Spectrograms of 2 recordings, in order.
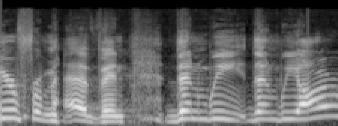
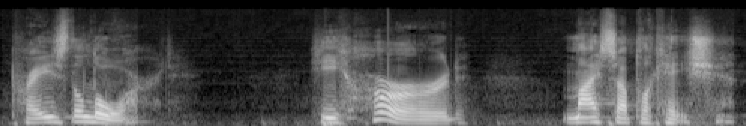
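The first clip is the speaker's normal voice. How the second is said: hushed reverent praise; 7 semitones lower than usual. Acted. Praise inside retold prayer.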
